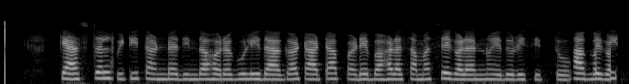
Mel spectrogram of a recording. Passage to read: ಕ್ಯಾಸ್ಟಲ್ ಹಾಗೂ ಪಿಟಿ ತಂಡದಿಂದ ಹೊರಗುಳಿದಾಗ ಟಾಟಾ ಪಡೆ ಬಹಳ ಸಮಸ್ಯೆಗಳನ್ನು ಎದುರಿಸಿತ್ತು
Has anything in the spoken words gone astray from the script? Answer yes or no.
yes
